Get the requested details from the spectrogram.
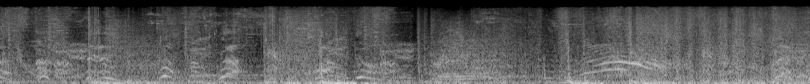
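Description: Heavy blows and weapons clash in a fight.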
